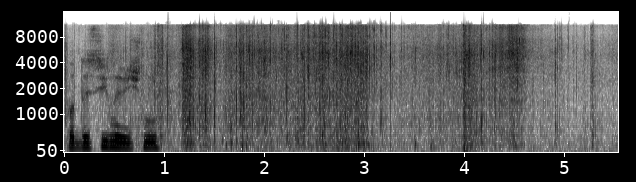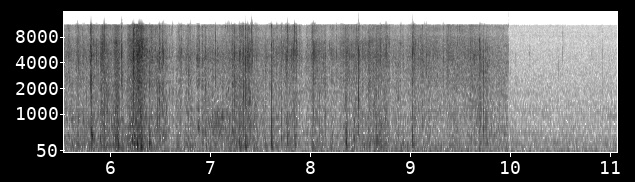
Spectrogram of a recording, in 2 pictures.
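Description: Dry leaves rustle and crackle as a hand digs among them.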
